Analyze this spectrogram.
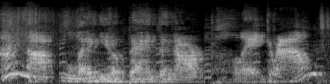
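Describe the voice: A woman performs a put-on character voice at an extremely low pitch with very wide pitch swings, a bright, sharp tone and a slow pace, amid strong room echo.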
